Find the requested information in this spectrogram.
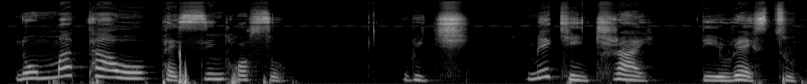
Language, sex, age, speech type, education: Nigerian Pidgin, female, 30-45, spontaneous, tertiary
